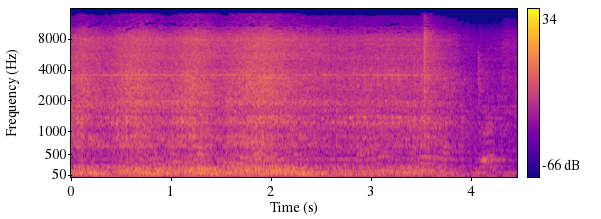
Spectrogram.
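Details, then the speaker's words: CFMOTO 150 NK motorcycle on acceleration: deep, rough engine drone fading as revs fall with hollow knock underneath; piston skirt slap, attributed to high temperature or excess stress, piston replaced. "On appelle ça un cognement de la jupe du piston. C'est généralement dû à des températures élevées ou à des contraintes excessives."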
